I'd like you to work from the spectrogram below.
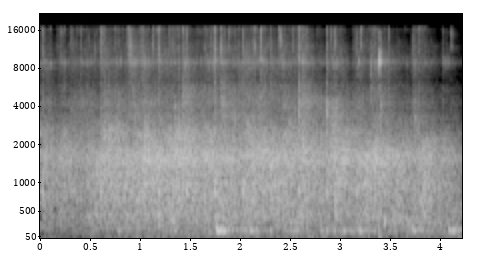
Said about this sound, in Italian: Applauso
